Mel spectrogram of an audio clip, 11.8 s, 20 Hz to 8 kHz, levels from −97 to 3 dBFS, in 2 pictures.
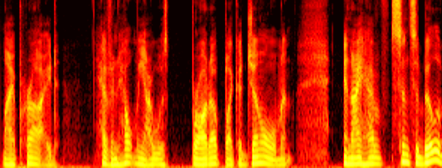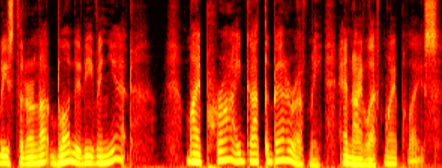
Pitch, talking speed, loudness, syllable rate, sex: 115 Hz, 170 wpm, -21 LUFS, 3.6 syllables/s, male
